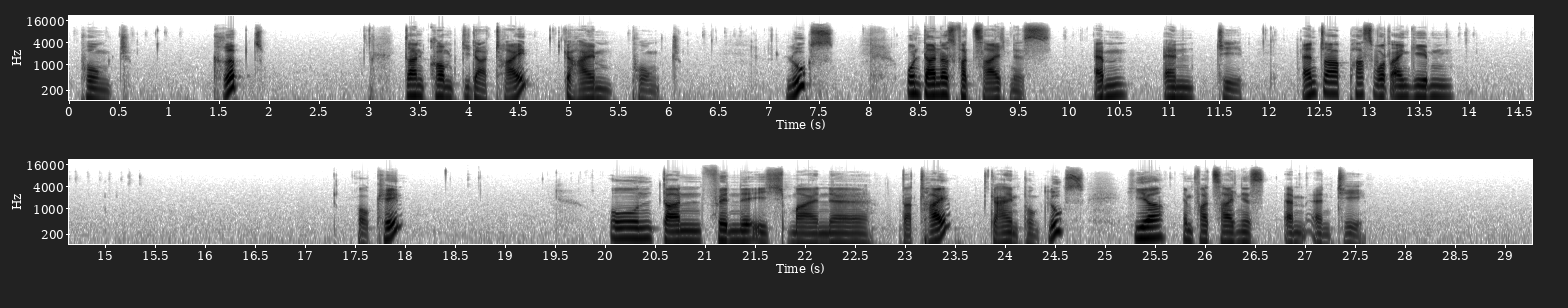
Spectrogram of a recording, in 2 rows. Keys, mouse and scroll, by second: 0.0-1.5 typing, 3.0-7.2 typing, 9.0-10.6 typing, 11.9 Return, 13.1-15.5 typing, 18.6 click, 25.3 click, 26.9 click.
